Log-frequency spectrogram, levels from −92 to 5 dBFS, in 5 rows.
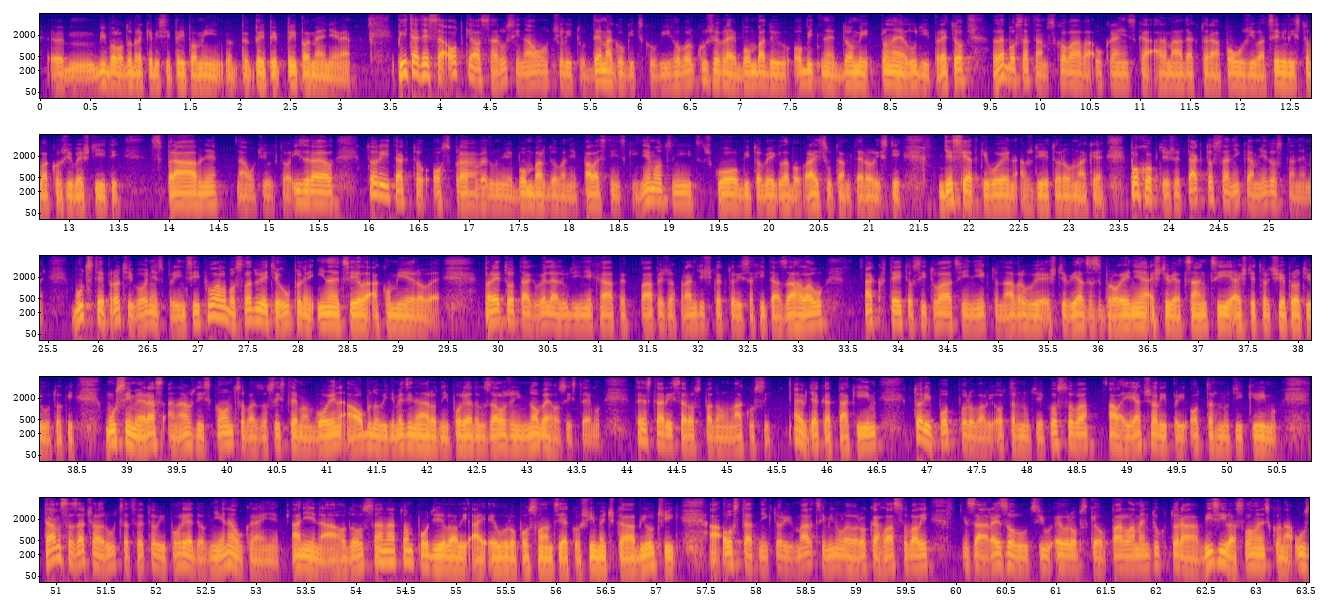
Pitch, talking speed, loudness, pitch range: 90 Hz, 170 wpm, -19 LUFS, 85-95 Hz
